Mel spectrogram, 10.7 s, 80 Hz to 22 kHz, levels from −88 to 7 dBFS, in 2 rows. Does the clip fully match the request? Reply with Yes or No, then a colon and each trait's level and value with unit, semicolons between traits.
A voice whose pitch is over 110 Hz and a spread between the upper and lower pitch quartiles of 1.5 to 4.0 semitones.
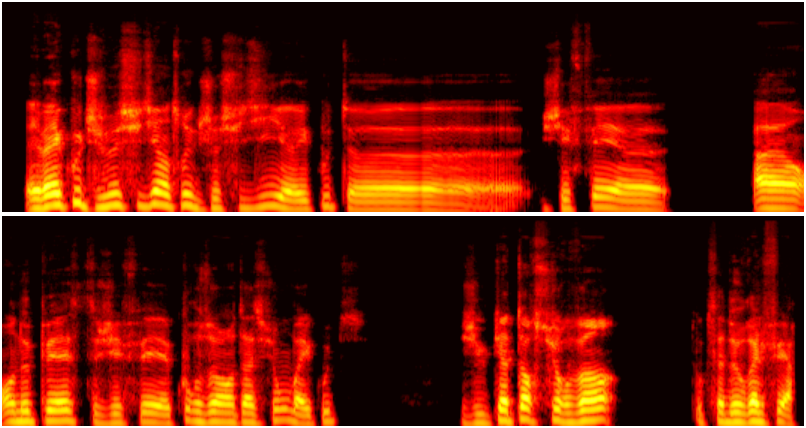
No: medium, 140 Hz; average, 4.5 semitones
